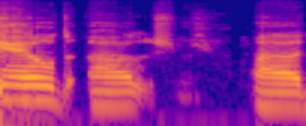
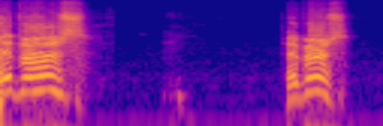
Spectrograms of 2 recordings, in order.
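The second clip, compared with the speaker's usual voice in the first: calling out loudly, higher and louder; 7 semitones higher, 5 dB louder than usual. Calling out in character for a companion to find, shouting a name. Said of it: "I would also avoid raising your voice".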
